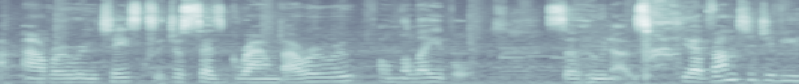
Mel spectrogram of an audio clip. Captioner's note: laugh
